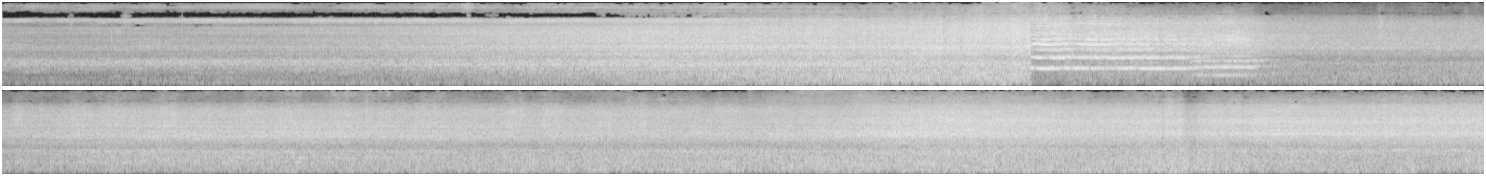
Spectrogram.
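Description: Freight train hauled by a Siemens Smartron electric locomotive running through a station. The rolling noise builds as it approaches, and the locomotive's horn sounds about ten seconds in, one long note and then a short second note. After that the long line of open freight wagons rolls past steadily.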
